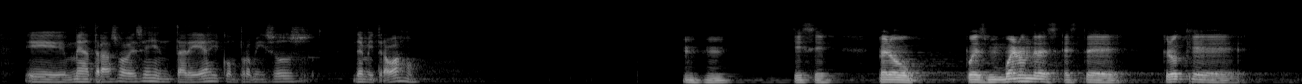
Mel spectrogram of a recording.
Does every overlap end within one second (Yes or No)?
Yes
